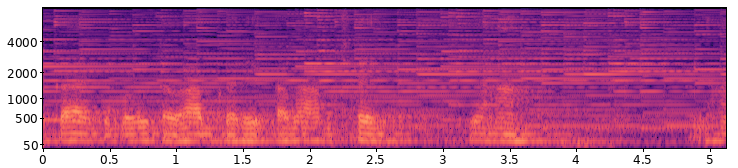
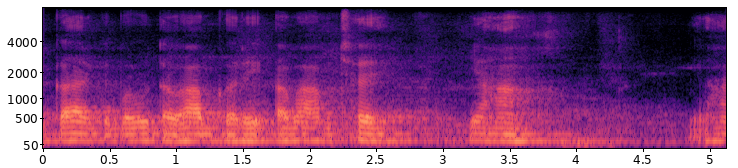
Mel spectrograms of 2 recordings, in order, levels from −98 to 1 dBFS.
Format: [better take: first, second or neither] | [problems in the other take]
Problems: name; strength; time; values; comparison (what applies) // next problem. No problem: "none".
second | background sound (Harp); 6 dB below the speech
